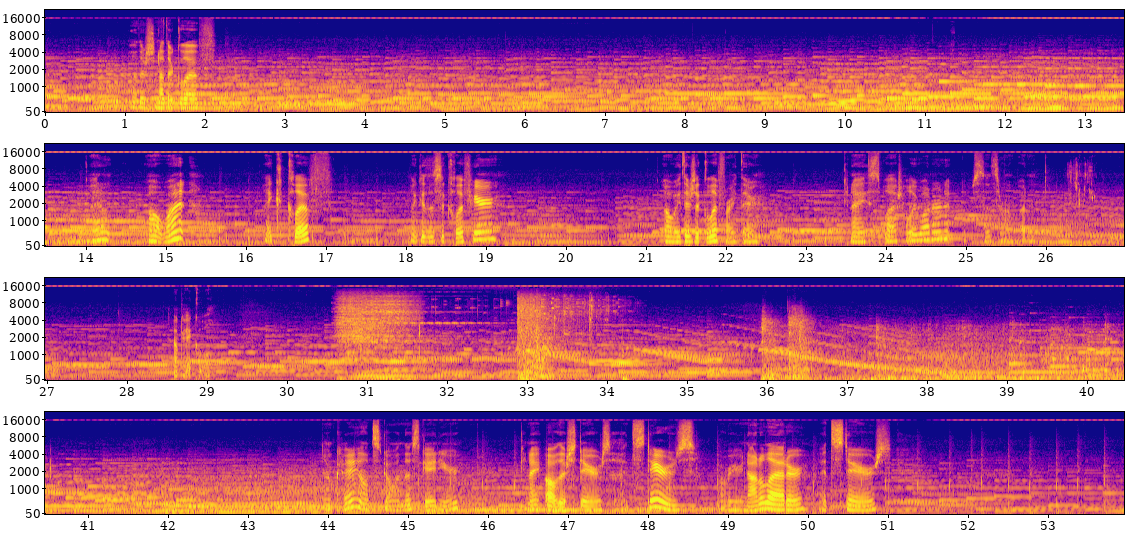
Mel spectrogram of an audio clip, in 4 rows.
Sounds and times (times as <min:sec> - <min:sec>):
Music: 0:00.0 - 0:53.9.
